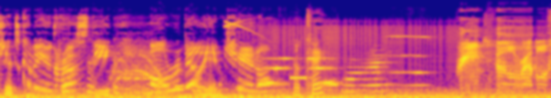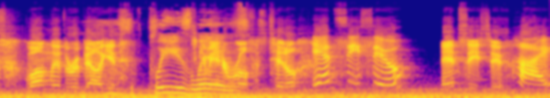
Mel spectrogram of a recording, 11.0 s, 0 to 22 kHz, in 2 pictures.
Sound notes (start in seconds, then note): 2.4 transmission-start noise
